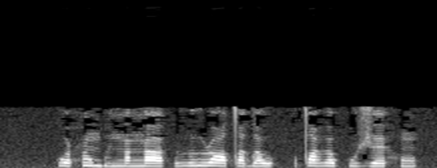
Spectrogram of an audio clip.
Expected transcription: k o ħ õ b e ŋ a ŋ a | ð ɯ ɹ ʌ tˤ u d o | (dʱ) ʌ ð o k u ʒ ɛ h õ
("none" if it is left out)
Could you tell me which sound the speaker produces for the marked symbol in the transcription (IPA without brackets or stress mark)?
tˤ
